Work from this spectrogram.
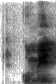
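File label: "kumit", Malay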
